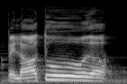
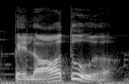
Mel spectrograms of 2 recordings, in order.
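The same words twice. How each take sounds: First: The syllable before the stress is short. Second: The syllable before the stress is drawn out. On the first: The speaker calls it wrong. "¿Qué hacen los porteños?" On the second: The speaker calls it right. "Se dice pelotudo"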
